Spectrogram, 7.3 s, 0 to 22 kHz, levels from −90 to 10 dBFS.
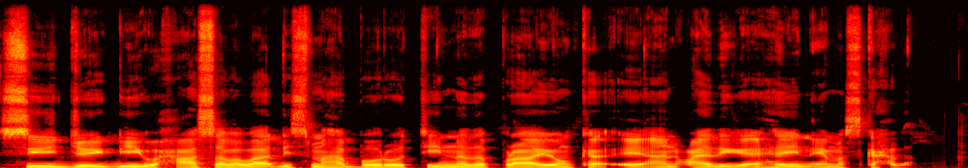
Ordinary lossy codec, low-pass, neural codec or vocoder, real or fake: none; none; none; real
